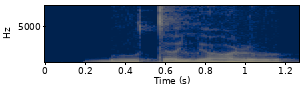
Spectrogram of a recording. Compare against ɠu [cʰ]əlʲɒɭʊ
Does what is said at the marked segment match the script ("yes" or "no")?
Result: no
